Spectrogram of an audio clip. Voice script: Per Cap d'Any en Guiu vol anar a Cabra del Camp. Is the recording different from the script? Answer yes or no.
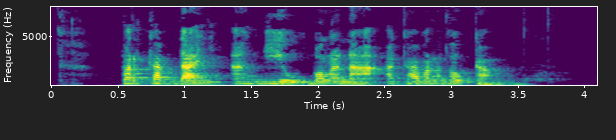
no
